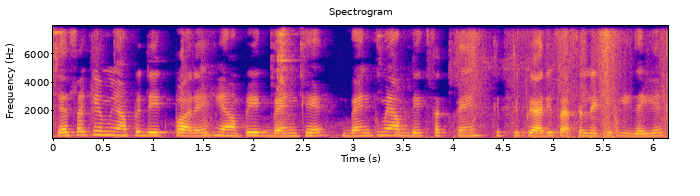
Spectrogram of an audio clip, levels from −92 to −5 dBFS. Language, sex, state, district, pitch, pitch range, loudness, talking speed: Hindi, female, Rajasthan, Jaipur, 220 Hz, 205-230 Hz, -18 LUFS, 245 wpm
